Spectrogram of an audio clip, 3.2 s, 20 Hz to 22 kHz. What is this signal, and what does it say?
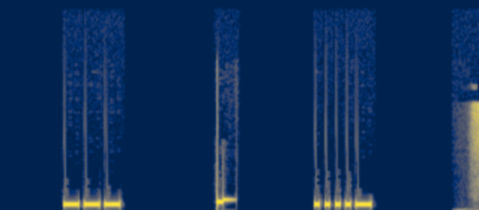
Morse code, heard as a keyed tone, about 33 wpm, 700 Hz. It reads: O 4
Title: Single Letter-Number - Rapid-Fire 35wpm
